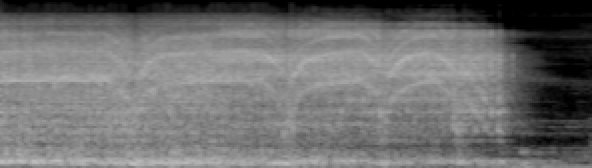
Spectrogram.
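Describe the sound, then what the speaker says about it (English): A food processor whirs loudly as it minces garlic cloves, its motor holding a high, steady whine with slight pitch dips, then stopping sharply after about three seconds. "first I'm going to process this garlic"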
